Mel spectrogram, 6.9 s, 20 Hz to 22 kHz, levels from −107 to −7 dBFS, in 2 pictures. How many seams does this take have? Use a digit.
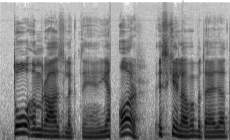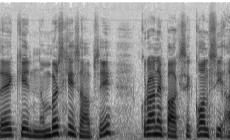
1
